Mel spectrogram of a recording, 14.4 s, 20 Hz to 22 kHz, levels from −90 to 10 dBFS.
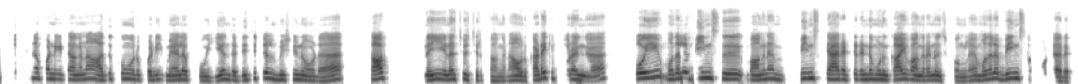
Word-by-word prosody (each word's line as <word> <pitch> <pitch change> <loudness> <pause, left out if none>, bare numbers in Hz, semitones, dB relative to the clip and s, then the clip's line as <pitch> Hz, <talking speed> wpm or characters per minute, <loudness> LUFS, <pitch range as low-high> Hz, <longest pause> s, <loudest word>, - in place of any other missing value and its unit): இப்ப - - -29 0.3
என்ன 235 0 -3
பண்ணிட்டாங்கன்னா, 195 -1 -1
அதுக்கும் 210 +4 -4
ஒரு 185 - -4
படி 175 +2 -1
மேல 180 +2 +2 0.2
போய் 150 +1 -4
அந்த 180 -3 -2
டிஜிட்டல் 225 +4 -1
மிசின் 185 0 -1
ஓட 145 -2 -4 0.7
சாஃப்ட் 235 +4 +6 0.4
பில்லயும் 185 +2 +3
இணைச்சு 195 +2 0
வச்சிருக்காங்க. 155 -5 -8
நான் 170 +1 +3
ஒரு 155 - -5
கடைக்கு 235 +5 +2
போறேங்க, 185 -5 +1 0.6
போய் 240 +3 +7 0.2
முதல்ல 220 +5 +2
பீன்ஸ் 240 0 +1 0.4
வாங்குனேன். 195 +3 +1 0.3
பீன்ஸ், 230 +1 +1
கேரட், 195 -1 +3
2, 195 +1 +2
3 190 -1 +3
காய் 195 +2 +5
வாங்குறேன்னு 170 0 +2
வச்சுக்கோங்ளேன். 150 +1 -5
முதல்ல 215 +4 +2
பீன்ஸ் 230 0 +1 0.2
போட்டாரு - - -2
195 Hz, 140 wpm, -23 LUFS, 175-220 Hz, 0.7 s, போய்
